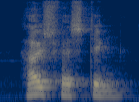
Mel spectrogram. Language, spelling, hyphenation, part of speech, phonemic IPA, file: Dutch, huisvesting, huis‧ves‧ting, noun, /ˈɦœy̯sˌfɛs.tɪŋ/, Nl-huisvesting.ogg
- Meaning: housing, accommodation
